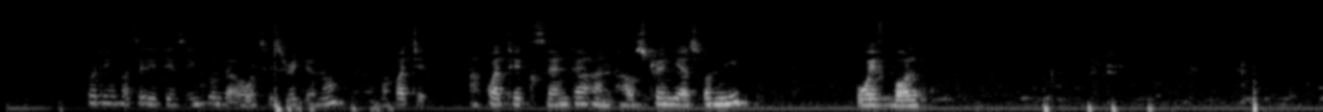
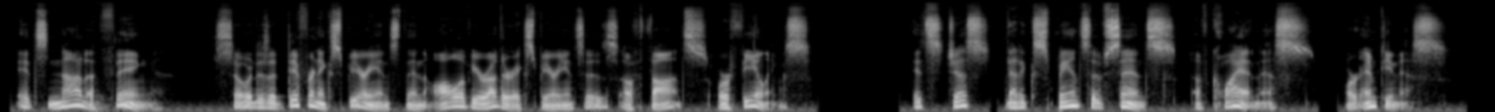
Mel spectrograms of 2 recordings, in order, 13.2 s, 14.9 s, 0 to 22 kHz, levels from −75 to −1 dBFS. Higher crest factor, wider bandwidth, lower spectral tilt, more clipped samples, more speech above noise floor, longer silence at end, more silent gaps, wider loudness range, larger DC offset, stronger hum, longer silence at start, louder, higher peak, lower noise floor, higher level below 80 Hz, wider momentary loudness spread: about the same, 22 dB vs 18 dB; second, 11.5 kHz vs over 20 kHz; first, -7 dB/octave vs -4.5 dB/octave; neither; second, 32 dB vs 65 dB; second, 0 s vs 0.5 s; neither; first, 11 LU vs 4 LU; neither; neither; first, 0.9 s vs 0.15 s; second, -33 LUFS vs -20 LUFS; second, -14 dBFS vs -4 dBFS; second, -65 dBFS vs -85 dBFS; about the same, -44 dBFS vs -44 dBFS; first, 19 LU vs 7 LU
